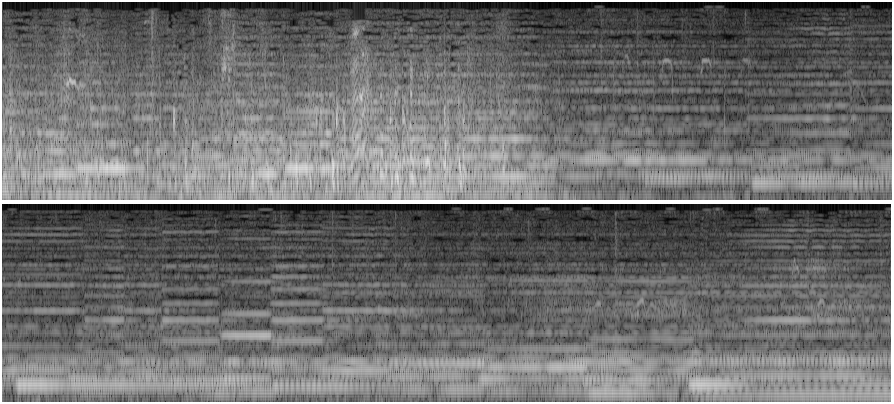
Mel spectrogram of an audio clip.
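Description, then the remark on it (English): Horse hooves clip-clop with a wagon for the first few seconds, rattling, then fade as sustained music carries the rest. “Riding in the back of the wagon with the women. Should have known to bring my own horse.”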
